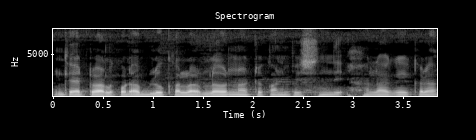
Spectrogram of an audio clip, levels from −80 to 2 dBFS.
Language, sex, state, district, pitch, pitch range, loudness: Telugu, male, Andhra Pradesh, Sri Satya Sai, 115 Hz, 110-120 Hz, -19 LUFS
